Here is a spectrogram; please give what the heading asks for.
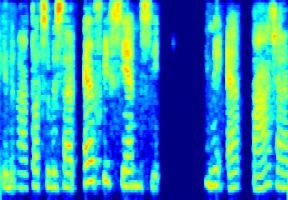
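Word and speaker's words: η: listrik dengan efisiensi generator seb besar efisiensi ini Eta cara bacanya maka P ama tinggal ditambahin efisiensinya berapa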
